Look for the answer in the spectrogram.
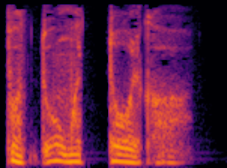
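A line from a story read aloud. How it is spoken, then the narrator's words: Bitter, surprised exhalation. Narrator (Russian): в горьком удивлении выдохнул проф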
